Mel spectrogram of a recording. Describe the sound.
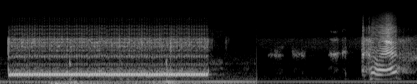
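A phone line rings out on an outgoing call to Maui, Hawaii, with one long, steady ringback tone lasting about two seconds. The line then goes quiet, and a voice briefly answers at the end.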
